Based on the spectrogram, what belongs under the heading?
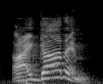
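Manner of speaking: proud boast. Acted. Governor boasting to the boys of his prisoner, proud. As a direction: announce the catch proudly.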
